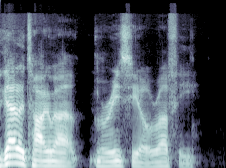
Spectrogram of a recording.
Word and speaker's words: Ruffy: to talk about Mauricio ruffy I was saying Huffy last week because I just assumed you know Brazilian and you don't pronounce the r but I guess it's ruffy um it was a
